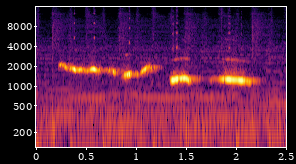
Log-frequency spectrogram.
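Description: person whistling a melody

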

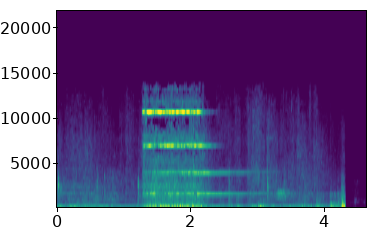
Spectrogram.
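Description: telephone ringing

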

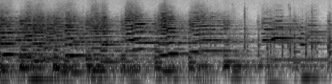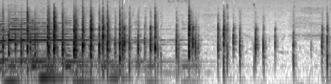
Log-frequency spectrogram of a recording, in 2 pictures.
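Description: horses' hooves clip-clopping

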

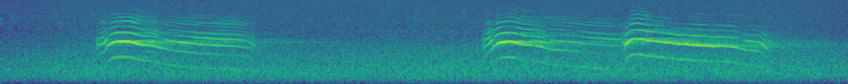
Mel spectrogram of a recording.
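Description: common buzzard mewing call

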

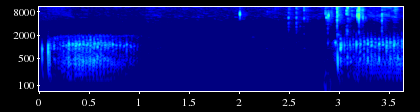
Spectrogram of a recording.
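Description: cat purring

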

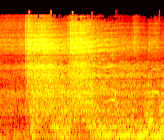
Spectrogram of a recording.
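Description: lightning strike thunder boom

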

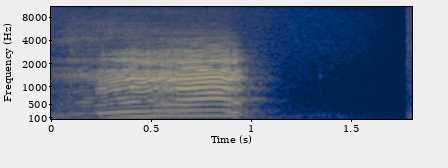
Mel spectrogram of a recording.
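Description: cow mooing

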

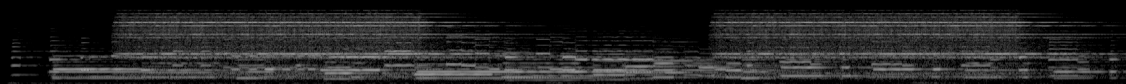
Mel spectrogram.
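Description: telephone ringing

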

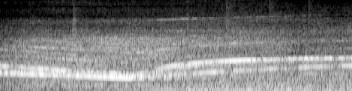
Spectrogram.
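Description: ambulance sirens

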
